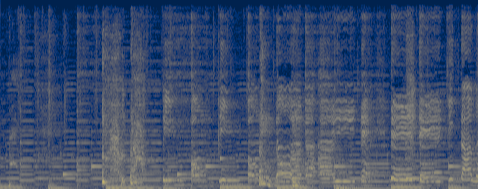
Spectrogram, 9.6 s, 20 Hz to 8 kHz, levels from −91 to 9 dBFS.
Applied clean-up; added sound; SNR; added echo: none; Cough; 5 dB; reverberation time 2.7 s.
